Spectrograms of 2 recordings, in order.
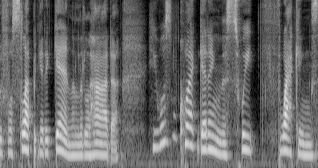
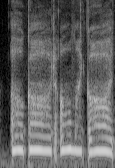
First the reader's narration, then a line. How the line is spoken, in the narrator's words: under his breath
